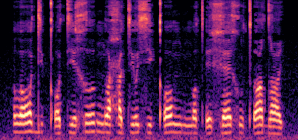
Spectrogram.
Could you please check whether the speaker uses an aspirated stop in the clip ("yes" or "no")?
no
